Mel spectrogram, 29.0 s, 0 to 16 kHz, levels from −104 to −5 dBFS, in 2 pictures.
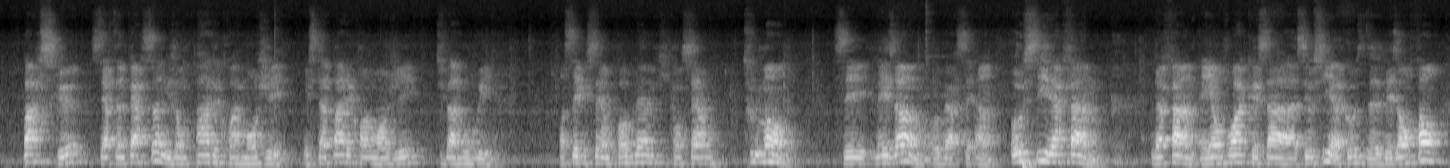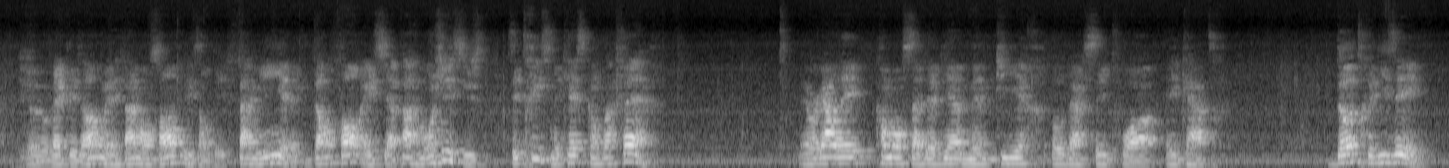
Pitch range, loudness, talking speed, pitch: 110-140 Hz, -30 LUFS, 205 wpm, 125 Hz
